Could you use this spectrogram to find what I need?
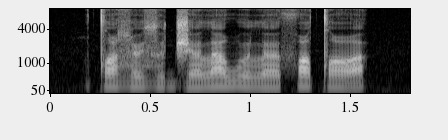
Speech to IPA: tˤ ɛ ɮ ø z ʊ d͡ʒ ɐ l a w ʊ l ɐ θ o tˤ a

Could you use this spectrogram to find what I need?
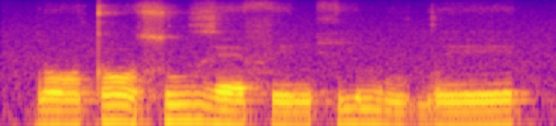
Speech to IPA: ɾ ɔ̃˨ t ɔ̃˦˨ s u˦ ɣ ɛ˨ f e˧ ŋ h i˦ m u˨ ɡʷ eː˧

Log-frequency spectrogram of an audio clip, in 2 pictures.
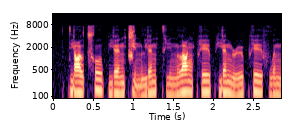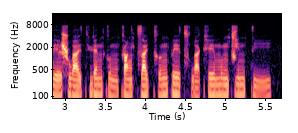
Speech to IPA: t̪ j ɑ˧˥ ʊ̯ t͡sʰ o˥˩ ʊ̯ p j ɛ˧˥ n t͡ɕ ḭ˨˩ n l j ɛ˥˩ n t̪ʰ i˧˥ n l ɑ˥˧ ŋ pʰ e˥˧ ɪ̯ pʰ j ɛ˥˩ n ɻ ɻ̩˥ pʰ e˥˧ ɪ̯ f w ə˥˩ n e˥ ɪ̯ ʂ w a˧˥ ɪ̯ t̪ʰ ɥ ɛ˥ n k ʊ˧˥ ŋ k ɑ˥˧ ŋ t͡s a˥˩ ɪ̯ kʰ ɤ˥ ŋ p e˥˩ ɪ̯ t͡sʰ w ä˧˥ kʰ e˥ ɪ̯ m ʊ˥ ŋ t͡ɕ i˥ n t̪ i˧˥

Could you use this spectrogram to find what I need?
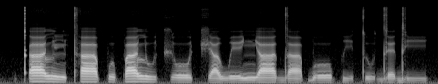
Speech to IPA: kʼ a˦ l ĩ˨ tʰ a˦ p ʊ˨ p a˦ l u˨ t͡ʃ oː˨ t͡ʃ a˨ w e˨˦ ɲ aː˦ d a˨ ɓ oː˦ p i˨ t u˨ d ɛ˦ d i˦

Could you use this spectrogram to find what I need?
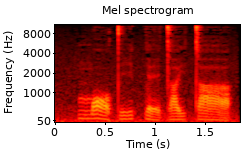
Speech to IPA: m ɔː˥˨ t̪ iː˧˥ t̚ l e˧˩ d a˧ j d aː˧˩

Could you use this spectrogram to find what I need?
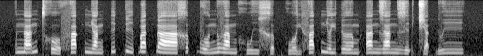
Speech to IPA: n a̰˧˥ n t̪ʰ o˧˩ f a˦˥ k̚ ɲ a˧ ŋ ʔ i˦˥ t̚ ɗ i˧ ɓ a˦˥ t̚ ɗ aː˧ x ə˦˥ p̚ v o˨˦ n v a˧ m h w i̤˨˩ x ə˨˩ p̚ h w o̰˧˨ j f a˦˥ t̚ ɲ ə˧ j ɗ əː˧ m ʔ a˧ n z a˧ n z ḭ˧˨ ə̯ t͡ɕ a˨˩ t̚ v i˧

